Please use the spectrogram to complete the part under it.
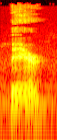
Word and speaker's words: Baehr: Baehr. – Okay. – Actually, my name, the way I spell it, B-A-E-H-R, is the name of the street that I grew up on.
